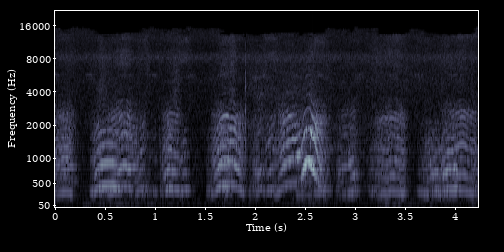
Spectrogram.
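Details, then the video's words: Red and black German Shepherd puppies, 48 hours old, from a litter of eight, very lively: a chorus of short arched squeals and whines, several overlapping, in bursts about every half second with brief gaps. "German Shepherd Puppies 48 hours old"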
